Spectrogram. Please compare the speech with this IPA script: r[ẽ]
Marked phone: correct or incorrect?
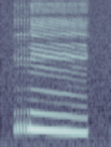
correct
